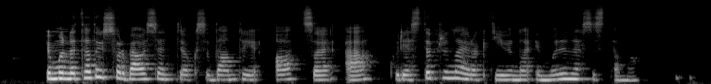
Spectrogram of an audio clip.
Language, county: Lithuanian, Kaunas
